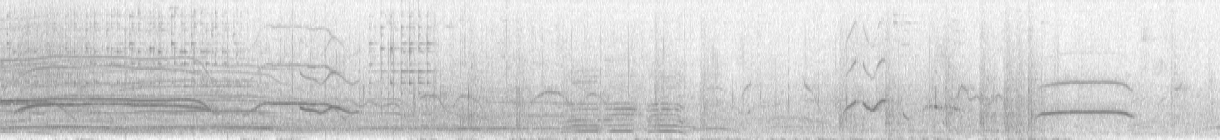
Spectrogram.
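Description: Stadium crowd cheering and whooping, with many overlapping high calls that rise, hold and fall, over irregular low thuds. It fades just before the end.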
